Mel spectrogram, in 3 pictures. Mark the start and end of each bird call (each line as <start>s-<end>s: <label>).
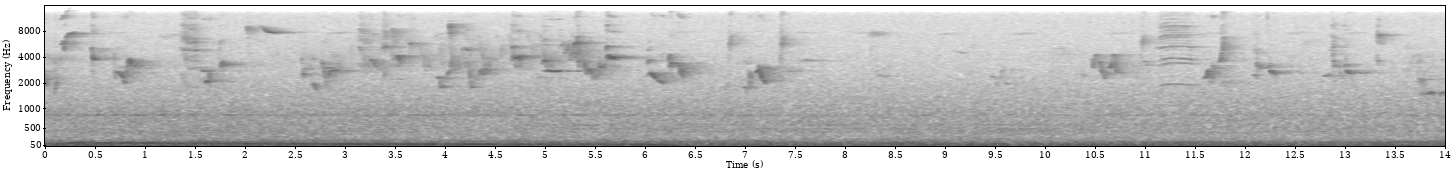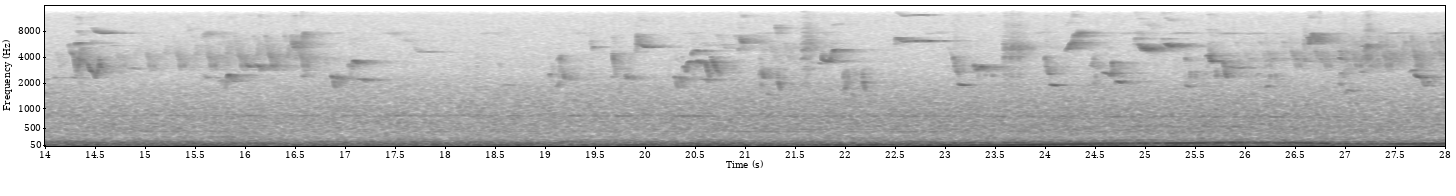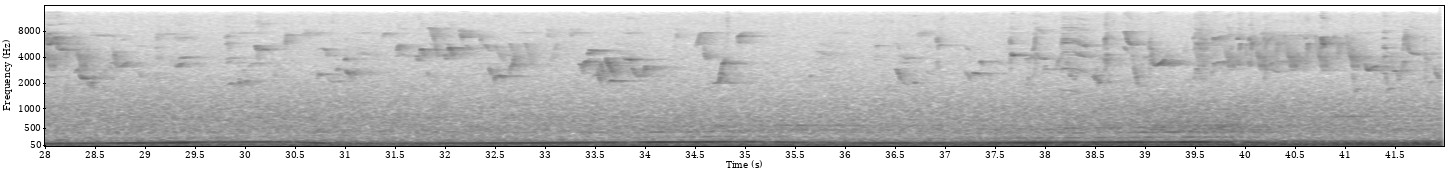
0.0s-42.0s: Gray Catbird (Dumetella carolinensis)
14.4s-16.8s: Ovenbird (Seiurus aurocapilla)
25.8s-29.0s: Ovenbird (Seiurus aurocapilla)
39.4s-41.5s: Ovenbird (Seiurus aurocapilla)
